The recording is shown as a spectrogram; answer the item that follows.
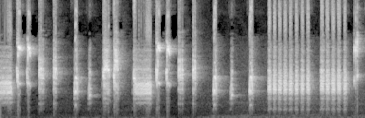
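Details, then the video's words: Long-tailed shrike, Madura type, master recording: harsh scratchy squawks mixed with chips and whistles, then a fast buzzing trill. "Suara Jernih Masteran Burung Cendet Madura"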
